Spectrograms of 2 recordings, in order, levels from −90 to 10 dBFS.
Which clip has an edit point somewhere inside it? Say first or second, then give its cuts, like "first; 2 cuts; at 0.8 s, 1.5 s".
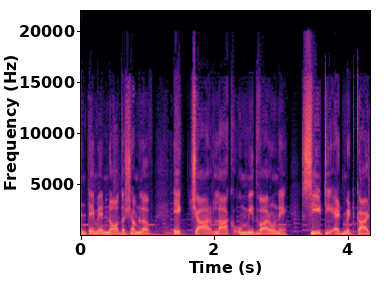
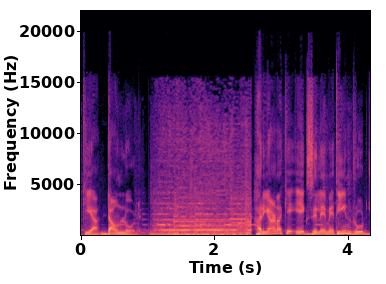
second; 2 cuts; at 1.0 s, 2.6 s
